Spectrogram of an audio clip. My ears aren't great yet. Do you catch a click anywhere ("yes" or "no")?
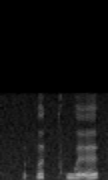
no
